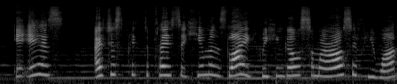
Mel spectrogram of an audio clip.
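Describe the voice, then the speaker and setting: A squeaky, put-on character voice rattles along at a very fast pace. Clear music plays in the background. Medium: solo performance. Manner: enthusiastic, earnest.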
